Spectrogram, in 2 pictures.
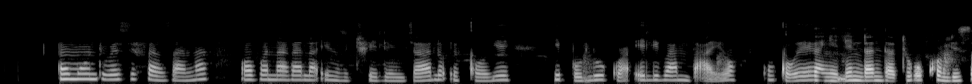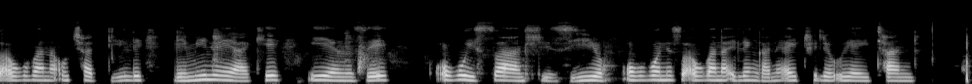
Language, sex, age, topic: North Ndebele, female, 25-35, health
